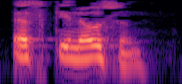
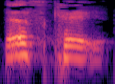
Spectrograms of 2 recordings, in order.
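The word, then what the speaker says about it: eskenosen (ἐσκήνωσεν): It's pronounced eskenosen, or eskenosen, eskenosen.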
